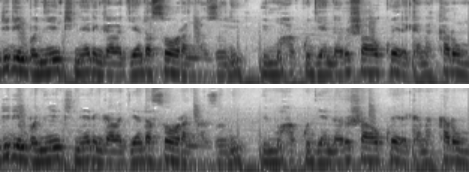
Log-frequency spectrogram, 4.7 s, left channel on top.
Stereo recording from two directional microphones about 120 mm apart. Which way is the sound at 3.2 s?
25° left (ahead or behind).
